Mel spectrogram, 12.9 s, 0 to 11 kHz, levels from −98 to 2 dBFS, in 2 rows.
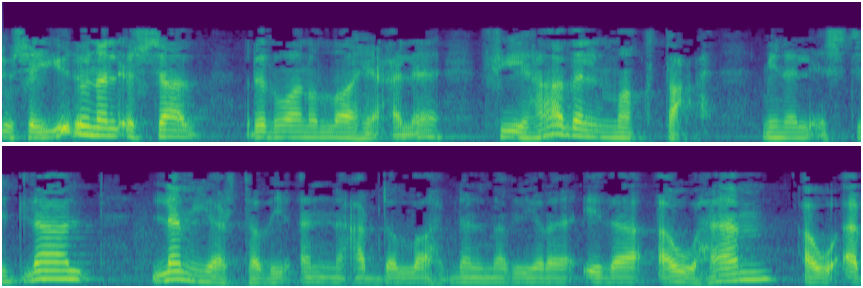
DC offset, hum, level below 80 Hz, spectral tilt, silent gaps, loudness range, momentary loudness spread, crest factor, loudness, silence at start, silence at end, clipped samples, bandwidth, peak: under 0.1%; none; -58 dBFS; -11 dB/octave; none; 4 LU; 12 LU; 18 dB; -20 LUFS; 0 s; 0 s; under 0.1%; 5.8 kHz; -2 dBFS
